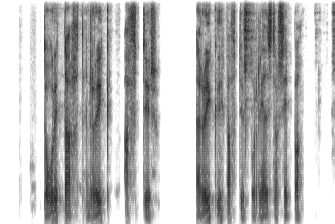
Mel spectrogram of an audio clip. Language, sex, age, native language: Icelandic, male, 15, Icelandic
